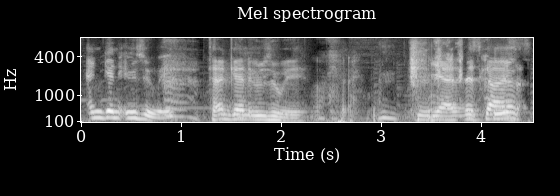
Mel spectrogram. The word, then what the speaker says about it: Tengen Uzui: Number one, Tenzin Ugu. Frick. Roman, you say his name. Engen Uzui. Tengen Uzui.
